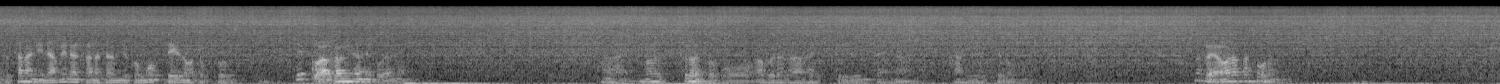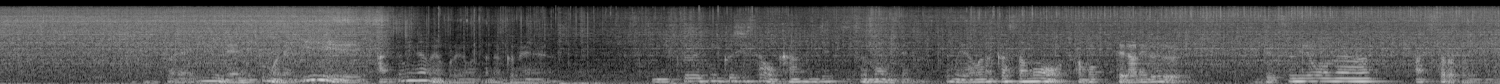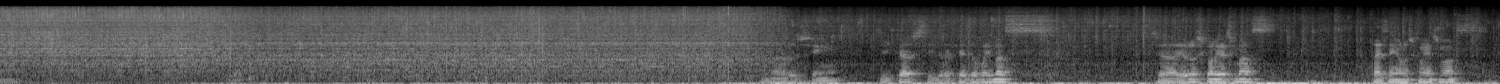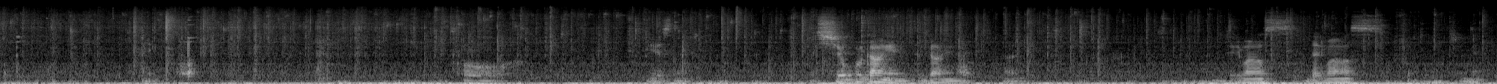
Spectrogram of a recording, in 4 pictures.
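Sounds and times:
meat sizzling on grill plate: 0:00.0 - 0:59.9.

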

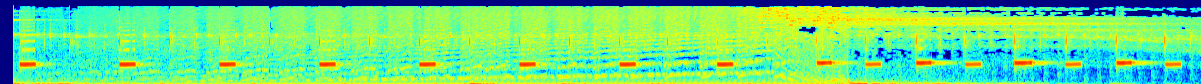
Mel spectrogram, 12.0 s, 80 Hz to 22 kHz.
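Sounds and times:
low drone: 0:00.2 - 0:11.2
rising synth tone: 0:00.2 - 0:11.2
soft clock-like ticks: 0:00.2 - 0:12.0.

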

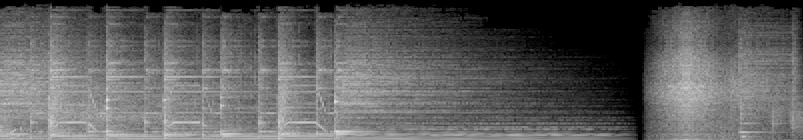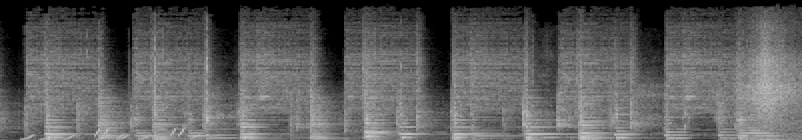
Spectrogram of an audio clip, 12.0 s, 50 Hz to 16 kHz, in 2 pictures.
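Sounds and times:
rising sliding notes: 0:06.2 - 0:07.8
jingle music with steady beat: 0:06.4 - 0:07.7.

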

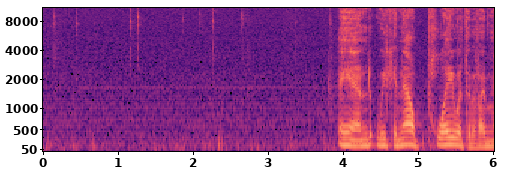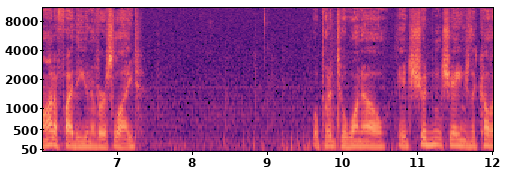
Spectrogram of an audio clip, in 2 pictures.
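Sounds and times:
low room noise: 0:00.0 - 0:12.0
faint computer mouse clicks: 0:01.2 - 0:01.4.

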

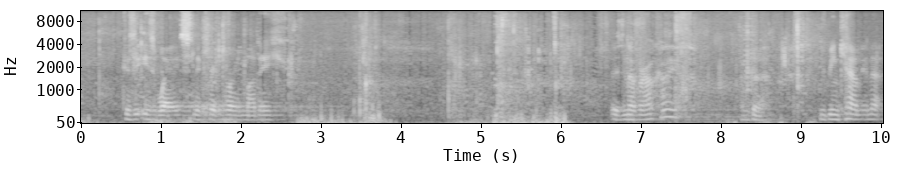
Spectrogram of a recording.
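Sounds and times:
footsteps on wet muddy floor: 0:00.1 - 0:09.6.

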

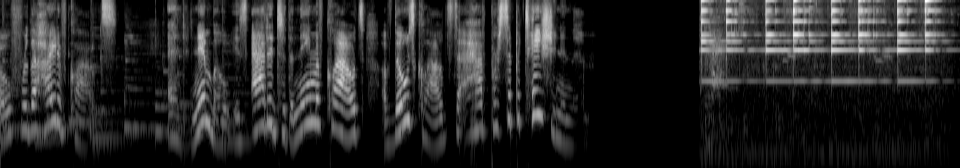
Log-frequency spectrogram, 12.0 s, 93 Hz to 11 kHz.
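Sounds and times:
bell chimes jingle: 0:08.8 - 0:12.0.

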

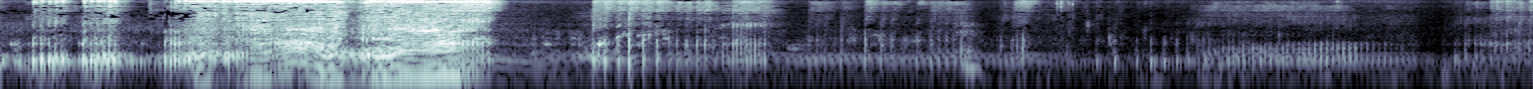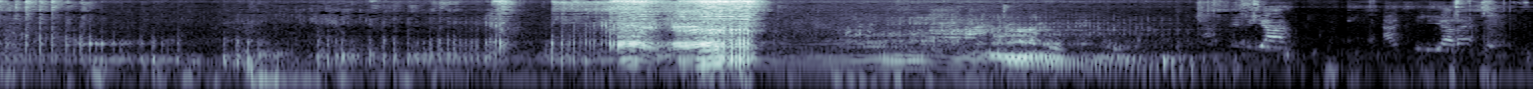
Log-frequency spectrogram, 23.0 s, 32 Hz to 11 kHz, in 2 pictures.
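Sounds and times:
motorcycle engine revving: 0:00.0 - 0:20.8.

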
